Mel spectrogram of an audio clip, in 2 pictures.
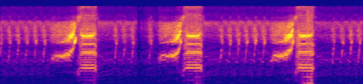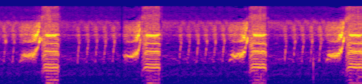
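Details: A close-range singing cicada on a tree, moving its abdomen as it sings. Steady cycles of fast ticking rise into a whistled upsweep and end in a loud buzzy blast, about one cycle per second.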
